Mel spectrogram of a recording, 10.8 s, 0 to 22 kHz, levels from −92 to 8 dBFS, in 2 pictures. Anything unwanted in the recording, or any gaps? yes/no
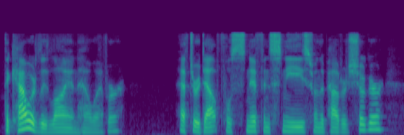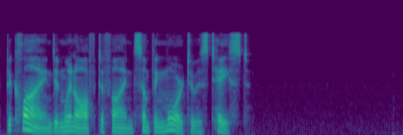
no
